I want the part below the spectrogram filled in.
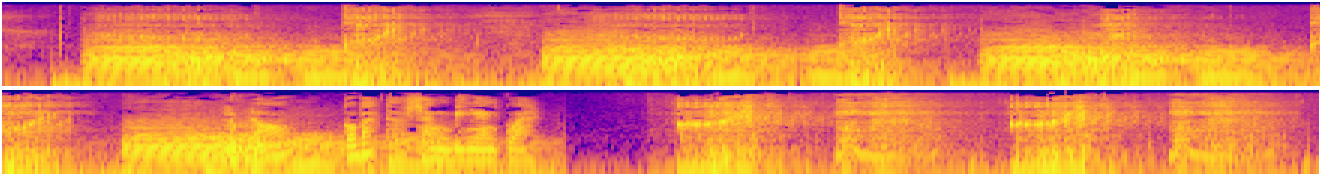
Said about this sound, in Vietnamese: Khi đã no bụng, sói lại nhảy lên giường ngủ thẳng giấc và ngáy lớn tiếng.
